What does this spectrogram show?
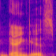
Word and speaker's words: Genghis: Jenis, but most like Americans will say Genghis, but I think it's Genjis.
